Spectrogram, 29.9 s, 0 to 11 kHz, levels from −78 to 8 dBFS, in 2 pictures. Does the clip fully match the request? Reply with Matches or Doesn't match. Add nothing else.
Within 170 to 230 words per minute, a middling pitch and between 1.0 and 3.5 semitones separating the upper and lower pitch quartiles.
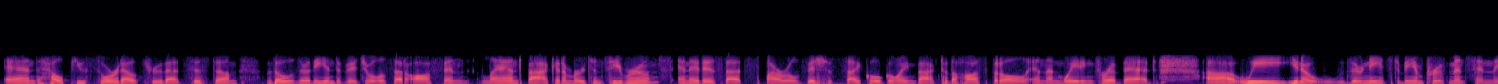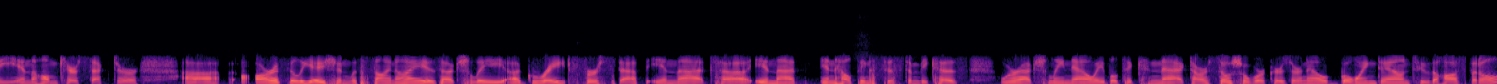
Matches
